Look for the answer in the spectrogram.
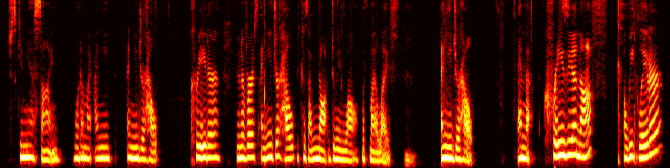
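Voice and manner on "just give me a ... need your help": tearful pleading through crying. Recounting crying on the balcony a week before the diagnosis, retelling a tearful plea. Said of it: "I'm crying and saying".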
